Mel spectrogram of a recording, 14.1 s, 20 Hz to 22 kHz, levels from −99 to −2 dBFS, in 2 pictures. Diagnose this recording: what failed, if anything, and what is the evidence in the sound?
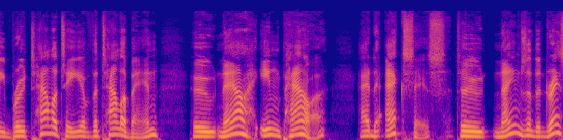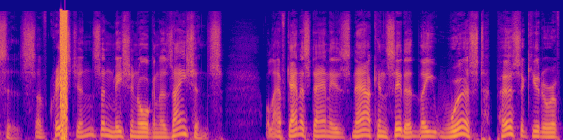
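The sample-format conversion failed: samples built from the wrong bytes, assembled in the wrong order or alignment, so the fast-changing low bits land in the high positions. In this speech, after "names and addresses of", 7.80 to 7.88 s becomes loud, harsh broadband noise before "and mission organizations".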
